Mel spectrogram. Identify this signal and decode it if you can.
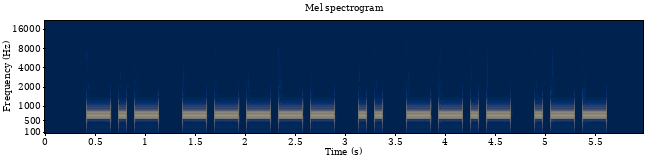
Morse code, heard as a keyed tone, about 15 wpm, 700 Hz. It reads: K0IQW
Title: USA Call Signs - 5 Characters - Repeated 2x - 15wpm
